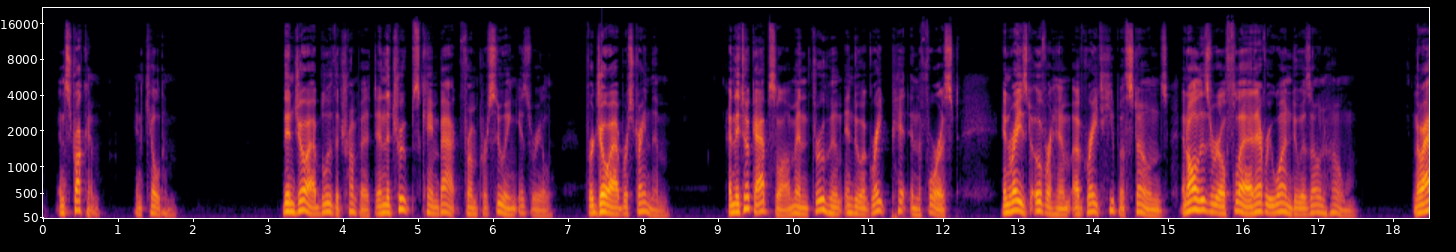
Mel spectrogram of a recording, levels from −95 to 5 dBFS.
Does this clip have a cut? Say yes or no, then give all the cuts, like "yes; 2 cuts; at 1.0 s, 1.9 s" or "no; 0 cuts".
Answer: yes; 2 cuts; at 13.8 s, 15.1 s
